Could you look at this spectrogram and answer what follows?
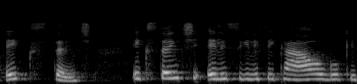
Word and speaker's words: extante: Então, eu pronuncio o X e o S, ó, extante.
